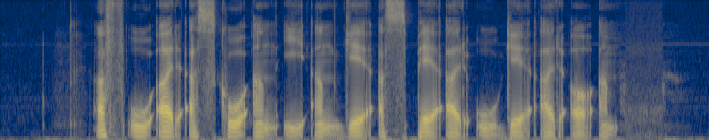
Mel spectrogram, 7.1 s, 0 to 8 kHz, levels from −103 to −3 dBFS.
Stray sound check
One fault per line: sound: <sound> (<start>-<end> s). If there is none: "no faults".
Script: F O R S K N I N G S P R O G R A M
no faults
